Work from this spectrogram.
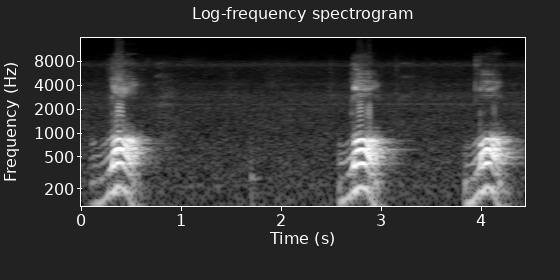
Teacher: tidak ada gerakan bibir ke depan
